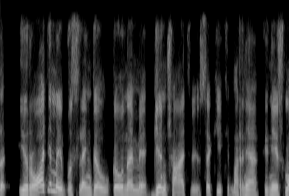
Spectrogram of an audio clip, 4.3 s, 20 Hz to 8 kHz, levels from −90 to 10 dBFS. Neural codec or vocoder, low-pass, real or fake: none; 7.2 kHz; real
